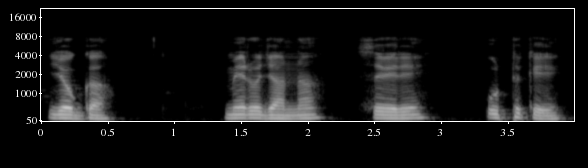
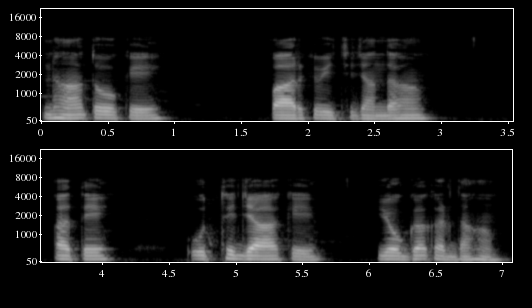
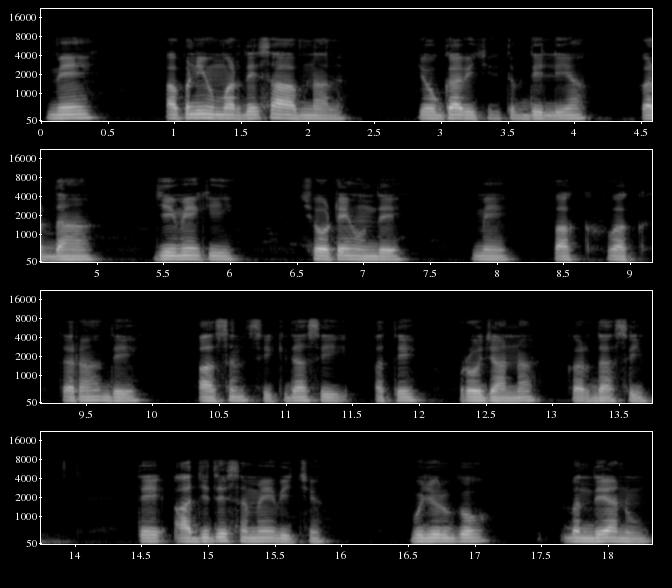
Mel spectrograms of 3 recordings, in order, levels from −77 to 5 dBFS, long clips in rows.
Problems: background sounds at intervals, background conversations at intervals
